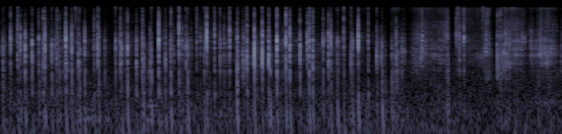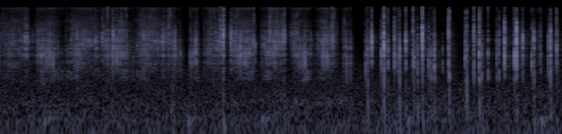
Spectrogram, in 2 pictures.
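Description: Long acrylic nails rapidly tap and click the many rubbery buttons of a handheld plastic IR LED remote control. The result is a quiet stream of dense, sharp, bright clicks with almost no low end. In the middle stretch the clicks give way to a more continuous, scratchy rustle before the fast tapping returns.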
